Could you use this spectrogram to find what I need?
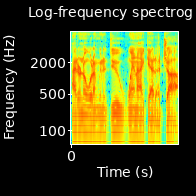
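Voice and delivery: put-on sobbing. Imagining the girl later at college's end: imitating someone crying. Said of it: "cry at the end of that going".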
